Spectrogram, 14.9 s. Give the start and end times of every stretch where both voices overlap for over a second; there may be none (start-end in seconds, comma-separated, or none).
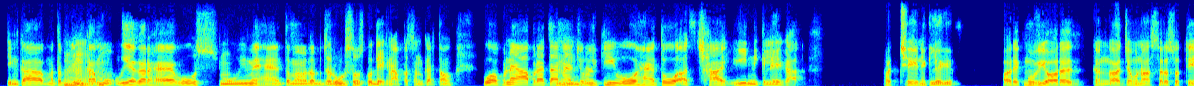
none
